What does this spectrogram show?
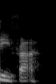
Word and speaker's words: Aoife: So I've heard multiple variations of how to say my name. So it's not the first time, but yeah, it's Aoife.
